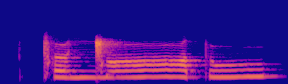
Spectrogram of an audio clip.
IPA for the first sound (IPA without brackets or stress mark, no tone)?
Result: ǀ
